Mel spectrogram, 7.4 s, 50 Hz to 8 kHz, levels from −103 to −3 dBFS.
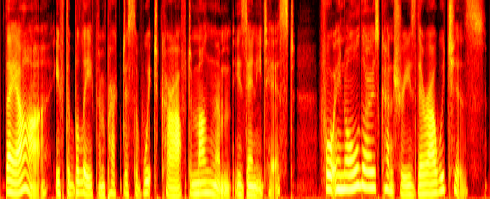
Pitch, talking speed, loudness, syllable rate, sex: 160 Hz, 180 wpm, -20 LUFS, 5.2 syllables/s, female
